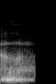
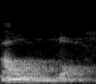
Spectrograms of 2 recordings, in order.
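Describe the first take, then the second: First: The L is light and thin. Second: The L is heavy and thick. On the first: The speaker calls it wrong. "Membacanya bukan Allah" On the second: The speaker calls it right. "tapi Allah. Ya, lafzul jalalah dengan lafaz lamnya lam yang tebal"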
